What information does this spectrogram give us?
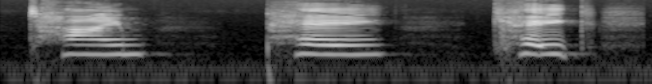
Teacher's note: you want to use these aspirated sounds when the P, T, and K appear at the beginning of words and at the beginning of strong syllables.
